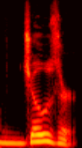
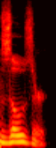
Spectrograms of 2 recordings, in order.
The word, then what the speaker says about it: Djoser: This is a man by the name, or a pharaoh by the name of Djoser, and it begins with a D. It's funny, silent D, J-O-S-E-R, sometimes called Djoser.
